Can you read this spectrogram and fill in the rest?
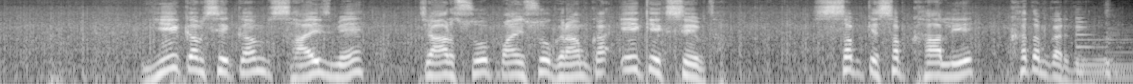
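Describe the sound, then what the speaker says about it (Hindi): Heavy rain drums on an umbrella in a Himalayan mountain village, a constant close hiss and patter running beneath someone talking throughout. "इस वक्त बारिश बहुत तेज़ हो गई है। छाते पर बारिश पड़ रही है,"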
